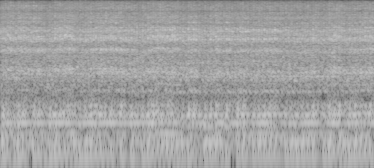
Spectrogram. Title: KTM EXC Motorgeräusch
